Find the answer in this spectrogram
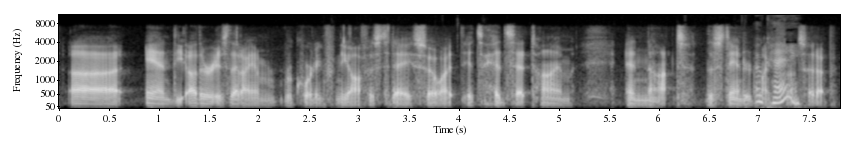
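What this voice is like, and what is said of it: Slightly hoarse, froggy voice. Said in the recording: “I have a little bit of a frog in my throat,”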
